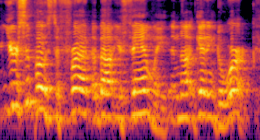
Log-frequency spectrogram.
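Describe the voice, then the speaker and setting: A man's voice: high voice, animated, fairly quick, fairly bright tone, reverberant, voice pushed up. A man voicing a stern male author who lectures in an insistent, exasperated way. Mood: bossy.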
